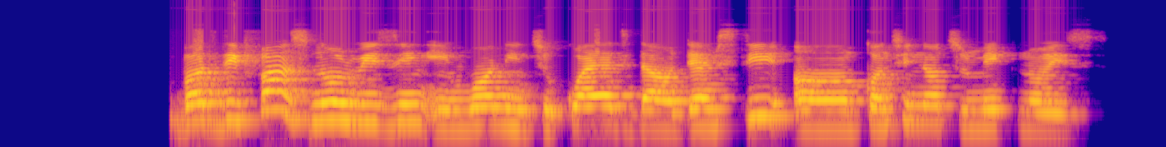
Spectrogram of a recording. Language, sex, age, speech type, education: Nigerian Pidgin, female, 15-29, spontaneous, tertiary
